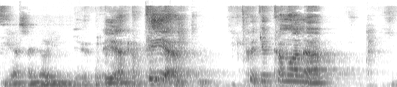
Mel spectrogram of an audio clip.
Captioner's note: chuckling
